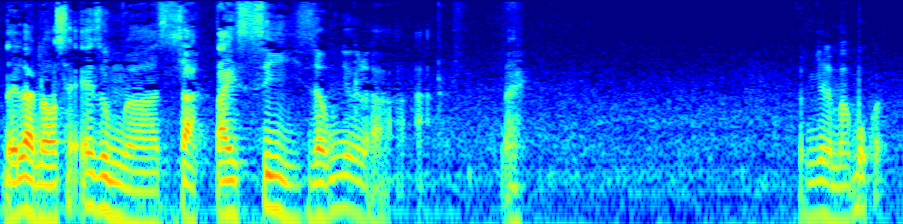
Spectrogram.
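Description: A man's voice: mid-range voice, fairly even intonation, unhurried, a little mellow, a little hiss or hum. Guy at his desk showing off a gadget, chatty, lots of ums and restarts. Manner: chatty, frequent fillers and restarts. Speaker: product reviewer. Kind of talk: casual product demo vlog. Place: small room at a desk.

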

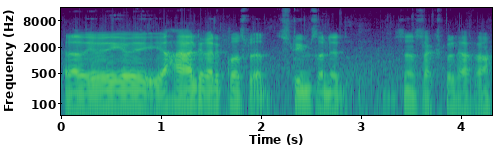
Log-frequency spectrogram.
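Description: A man's voice: on the low side, steady tone, fairly bright tone, slight background noise. A young man streaming a game live, reading dialogue aloud, swearing and laughing as he plays. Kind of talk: casual live game commentary.

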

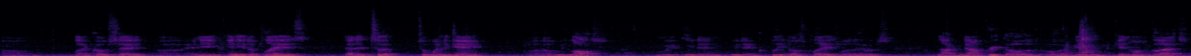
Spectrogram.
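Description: A young man, a college basketball player, answering post-game questions in a low-key, halting way at a press table. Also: little pitch movement, muffled recording. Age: young adult. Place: press room, seated at a table. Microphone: table microphone. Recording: echoey room, distant mic, loud noise.

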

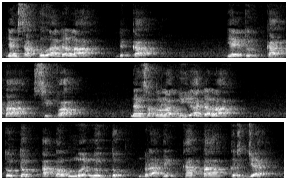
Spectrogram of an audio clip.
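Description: Guy teaching grammar, kinda high voice, super echoey room. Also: a bit bright, a little hiss or hum. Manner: slow, deliberate example sentences. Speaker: English teacher. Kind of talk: grammar lesson. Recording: echoey room, mic set far off.

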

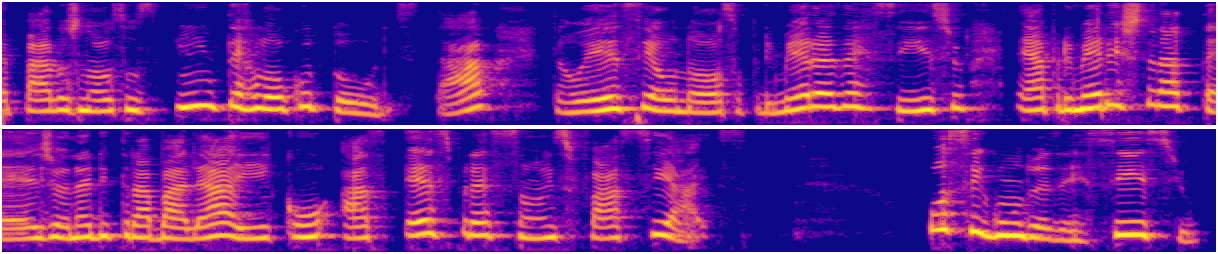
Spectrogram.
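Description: A woman's voice: high-pitched, a little mellow. A woman teacher with a Brazilian accent giving an online class, explaining step by step and often checking in with tag questions. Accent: Brazilian Portuguese. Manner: didactic, frequent tag questions.

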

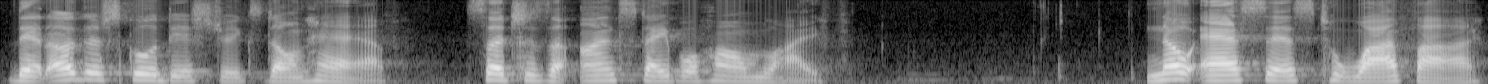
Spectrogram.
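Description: A woman teacher giving a prepared talk at an education event, earnest and putting rhetorical questions to the audience. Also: fairly low pitch. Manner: reads from prepared pages. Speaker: elementary school teacher.

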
